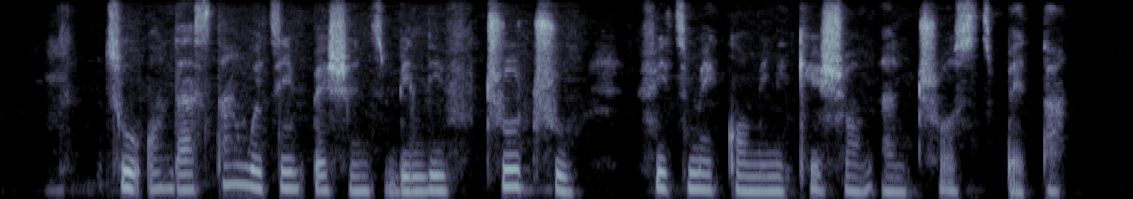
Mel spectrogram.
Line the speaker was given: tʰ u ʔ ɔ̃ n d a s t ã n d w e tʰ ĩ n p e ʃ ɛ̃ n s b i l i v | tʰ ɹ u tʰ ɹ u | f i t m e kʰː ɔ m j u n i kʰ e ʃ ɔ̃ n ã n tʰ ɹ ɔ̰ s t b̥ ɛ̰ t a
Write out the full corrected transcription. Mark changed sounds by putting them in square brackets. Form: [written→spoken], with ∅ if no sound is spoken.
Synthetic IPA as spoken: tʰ u ʔ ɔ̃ n d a s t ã n d w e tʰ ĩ n p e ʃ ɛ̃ n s b i l i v | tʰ ɹ u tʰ ɹ u | f i t m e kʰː ɔ m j u n i kʰ e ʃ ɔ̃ n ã n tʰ ɹ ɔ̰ s t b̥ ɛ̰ t a

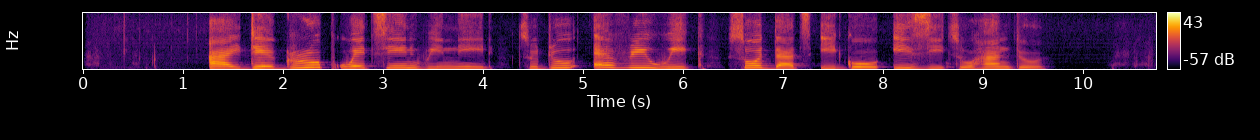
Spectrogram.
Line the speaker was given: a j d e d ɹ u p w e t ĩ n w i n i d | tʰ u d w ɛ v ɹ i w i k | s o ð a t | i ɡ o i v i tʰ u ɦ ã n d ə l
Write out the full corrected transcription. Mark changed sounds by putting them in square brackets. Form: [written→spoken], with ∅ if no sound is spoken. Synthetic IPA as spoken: a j d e [d→ɡ] ɹ u p w e t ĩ n w i n i d | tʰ u d [w→u] ɛ v ɹ i w i k | s o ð a t | i ɡ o i [v→z] i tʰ u ɦ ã n d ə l

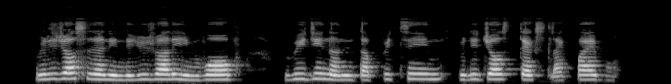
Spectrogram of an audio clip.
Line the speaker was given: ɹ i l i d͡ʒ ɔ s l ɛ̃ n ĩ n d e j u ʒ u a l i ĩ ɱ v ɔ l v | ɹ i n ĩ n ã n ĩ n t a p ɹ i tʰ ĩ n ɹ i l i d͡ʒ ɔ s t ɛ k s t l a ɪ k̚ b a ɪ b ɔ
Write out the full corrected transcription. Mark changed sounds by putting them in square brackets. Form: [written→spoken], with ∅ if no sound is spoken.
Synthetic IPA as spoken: ɹ i l i d͡ʒ ɔ s l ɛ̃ n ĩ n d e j u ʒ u a l i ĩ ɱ v ɔ l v | ɹ i [n→d] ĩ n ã n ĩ n t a p ɹ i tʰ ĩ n ɹ i l i d͡ʒ ɔ s t ɛ k s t l a ɪ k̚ b a ɪ b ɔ

